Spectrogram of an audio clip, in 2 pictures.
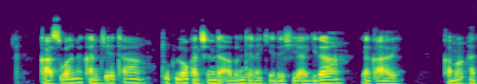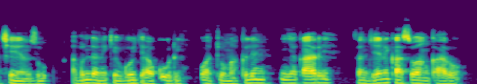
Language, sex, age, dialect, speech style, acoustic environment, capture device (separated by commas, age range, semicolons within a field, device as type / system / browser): Hausa, male, 25-34, Nigeria - Nigerian Standard, happy, silence, mobile / Linux / Chrome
